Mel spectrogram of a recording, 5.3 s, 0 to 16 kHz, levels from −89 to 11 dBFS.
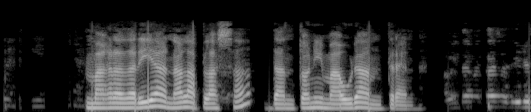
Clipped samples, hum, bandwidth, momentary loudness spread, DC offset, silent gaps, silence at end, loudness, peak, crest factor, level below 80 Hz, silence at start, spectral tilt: under 0.1%; none; 7.8 kHz; 17 LU; under 0.1%; 2.55-2.64 s, 4.28-4.44 s; 0 s; -19 LUFS; -4 dBFS; 16 dB; -54 dBFS; 0.85 s; -6.5 dB/octave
